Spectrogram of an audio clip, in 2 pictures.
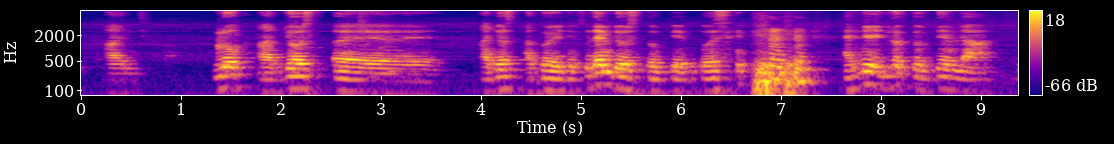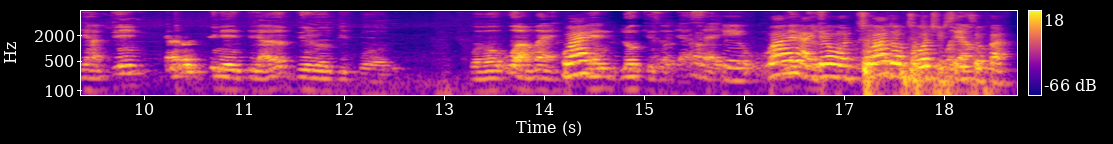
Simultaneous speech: Yes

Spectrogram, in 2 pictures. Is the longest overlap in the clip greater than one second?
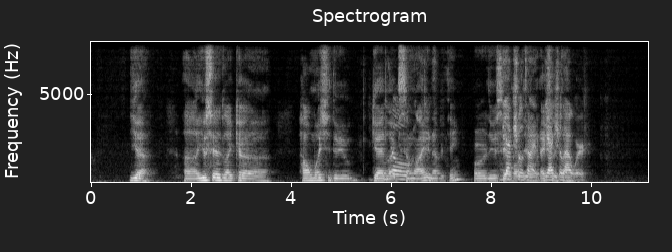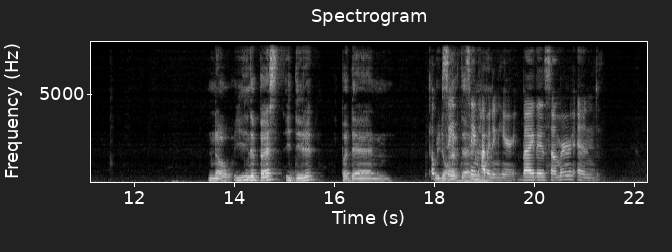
Yes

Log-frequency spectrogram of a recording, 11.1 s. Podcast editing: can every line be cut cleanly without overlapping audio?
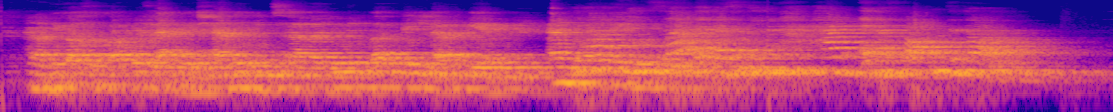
No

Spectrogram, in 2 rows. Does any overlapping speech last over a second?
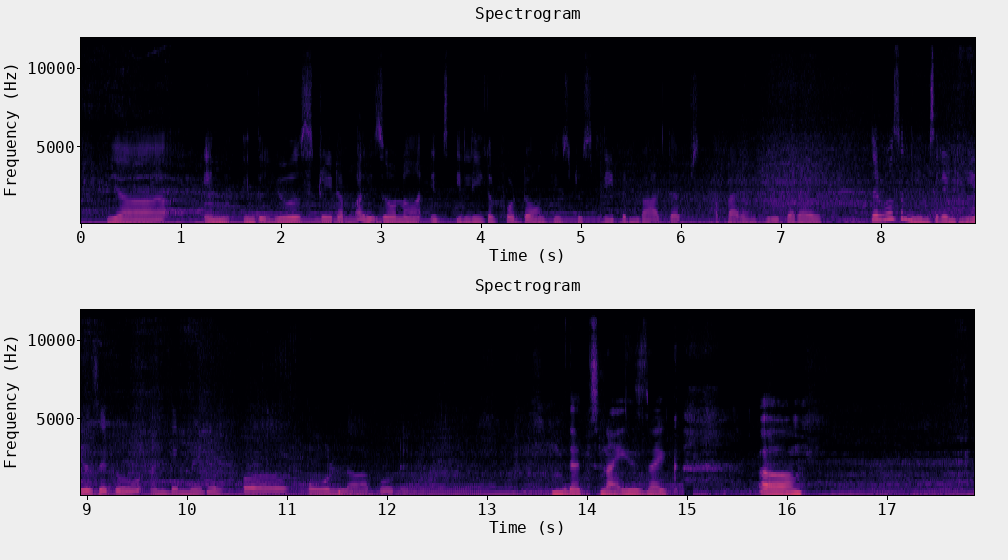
No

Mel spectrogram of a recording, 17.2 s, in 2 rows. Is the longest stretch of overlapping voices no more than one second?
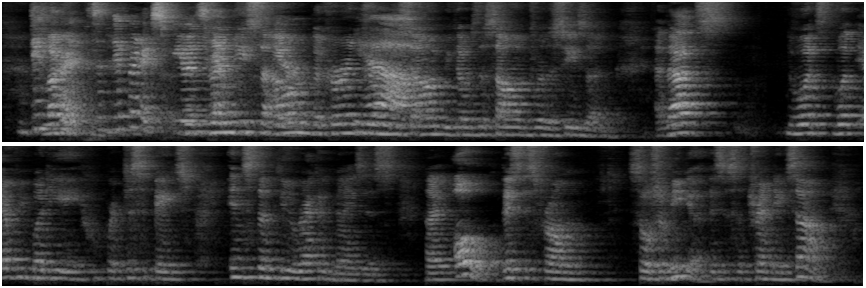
No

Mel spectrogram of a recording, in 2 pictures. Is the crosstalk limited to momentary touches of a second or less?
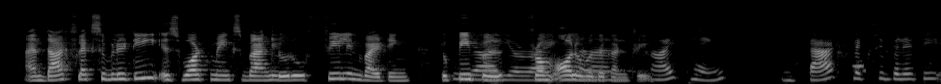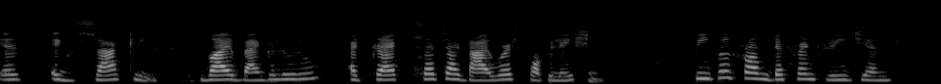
No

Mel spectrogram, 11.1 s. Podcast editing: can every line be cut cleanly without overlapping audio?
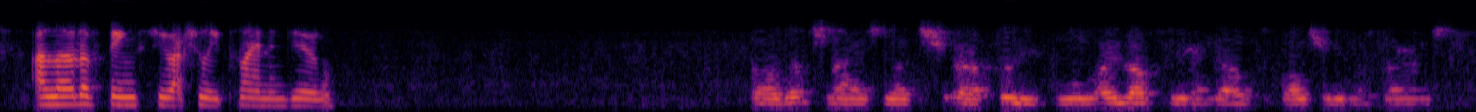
Yes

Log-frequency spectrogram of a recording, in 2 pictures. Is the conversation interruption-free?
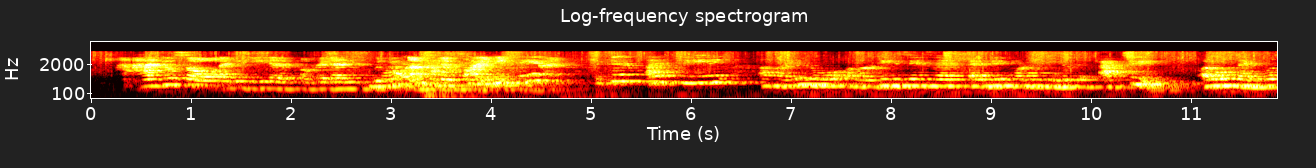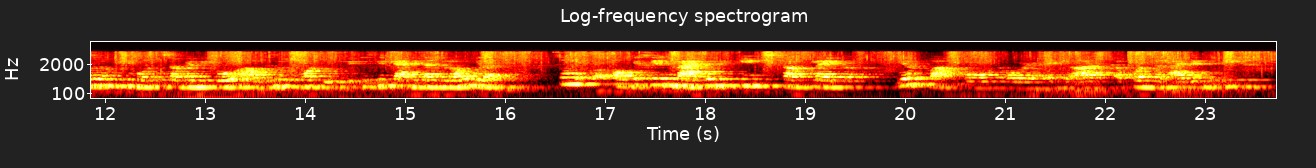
No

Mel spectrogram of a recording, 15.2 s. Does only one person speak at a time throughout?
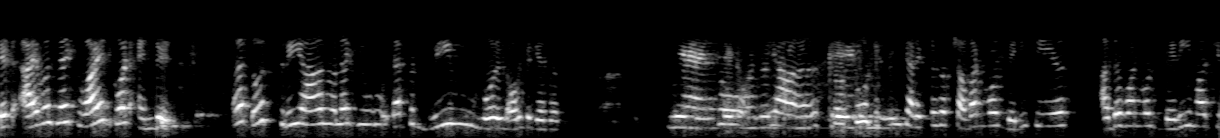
No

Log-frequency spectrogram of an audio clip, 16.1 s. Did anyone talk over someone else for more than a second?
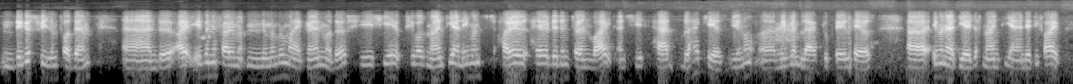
No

